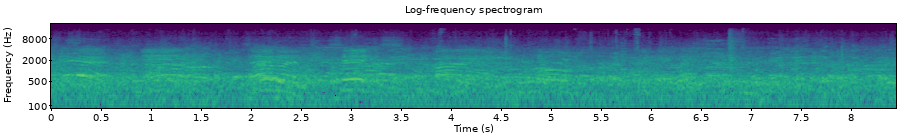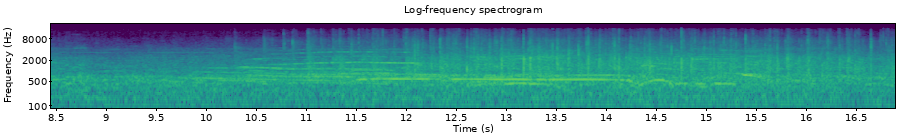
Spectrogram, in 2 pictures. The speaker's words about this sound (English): Dad proves no match for the clock, and even the crowd's countdown ends in an anticlimactic whimper.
